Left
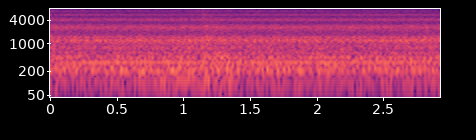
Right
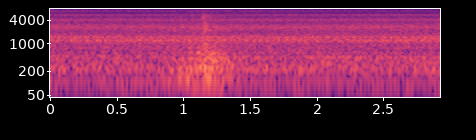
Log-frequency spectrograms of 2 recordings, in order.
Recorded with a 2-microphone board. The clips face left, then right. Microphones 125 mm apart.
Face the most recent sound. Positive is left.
turn(degrees=-75)  # may be behind; listen again after turning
